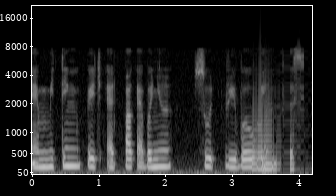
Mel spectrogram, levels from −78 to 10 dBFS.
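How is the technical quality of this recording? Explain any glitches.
Robotic sound from repeated short buffers appears from 3.31 s to the end at 4.21 s, where the speech turns into a rigid, metallic buzz near 134 Hz that only loosely tracks the words. A fixed pitch at that frequency fits a buffer of about 7.5 ms being replayed over and over. The likely cause is new audio arriving too seldom, so the software repeats that short stretch to fill most of the gap while the real audio is skipped.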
